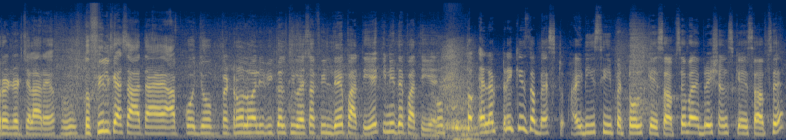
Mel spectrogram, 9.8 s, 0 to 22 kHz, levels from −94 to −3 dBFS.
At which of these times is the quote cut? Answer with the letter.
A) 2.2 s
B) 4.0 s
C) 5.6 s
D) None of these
C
